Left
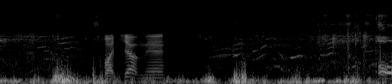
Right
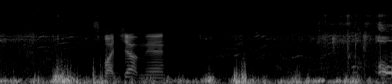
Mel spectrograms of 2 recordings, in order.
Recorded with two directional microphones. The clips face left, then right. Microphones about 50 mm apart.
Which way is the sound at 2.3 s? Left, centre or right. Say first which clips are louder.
Even; left.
